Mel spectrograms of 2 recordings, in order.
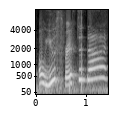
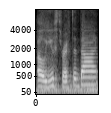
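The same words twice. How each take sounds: First: The tone sounds interested and admiring. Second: The tone sounds dismissive and looking down. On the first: Buying secondhand is seen as cool and desirable. "it's like" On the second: Buying secondhand is seen as something to look down on. "instead of people going like"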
